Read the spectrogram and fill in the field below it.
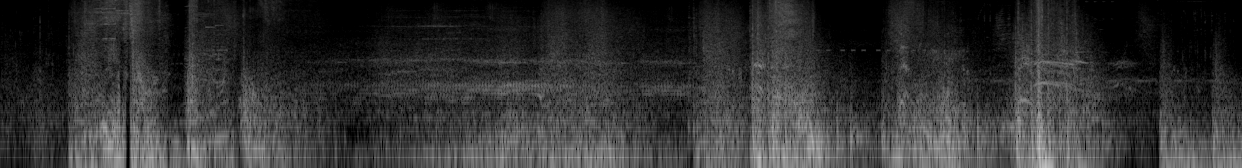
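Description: Gunshots and blasts crack in loud bursts.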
